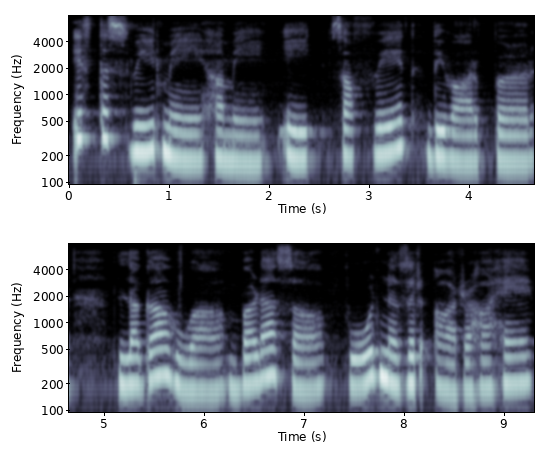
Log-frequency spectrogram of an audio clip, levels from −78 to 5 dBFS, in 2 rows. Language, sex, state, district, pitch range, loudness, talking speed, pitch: Hindi, female, Punjab, Kapurthala, 180-215 Hz, -16 LUFS, 110 wpm, 195 Hz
